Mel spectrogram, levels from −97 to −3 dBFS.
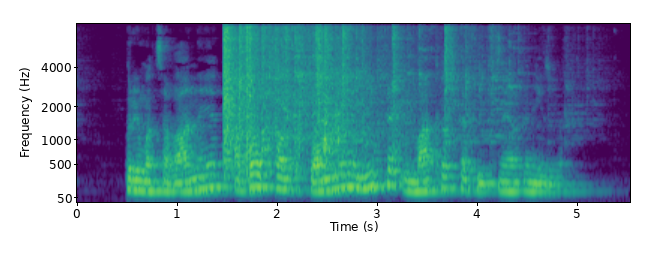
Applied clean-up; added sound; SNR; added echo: none; Crushing; 3 dB; reverberation time 0.6 s.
